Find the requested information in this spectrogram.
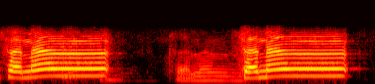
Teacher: يبقى اللي بين الميم والفاء غنه ليس الا مش النون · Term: الاخفاء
